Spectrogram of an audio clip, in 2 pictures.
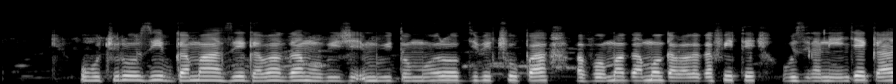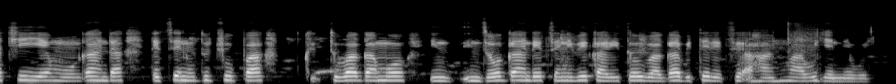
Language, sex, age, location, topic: Kinyarwanda, female, 18-24, Musanze, finance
